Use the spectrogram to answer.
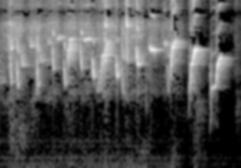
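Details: A pied fantail's lively song: a continuous stream of quick, high chirps that builds toward the end into louder, clearer downslurred whistled notes, about four per second.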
